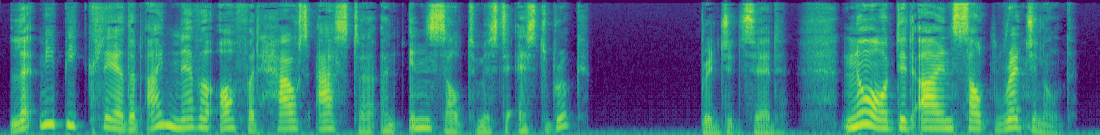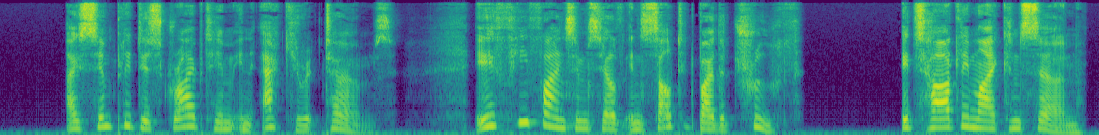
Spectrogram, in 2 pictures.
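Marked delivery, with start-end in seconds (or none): 0.1-4.4 put-on high-pitched, composed young woman; Bridget, firm and formal. A narrator's reading. Young woman answering the master of arms, firm. 6.3-16.4 put-on high-pitched, composed young woman; Bridget, firm and formal. A narrator's reading. Young woman answering the master of arms, firm.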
